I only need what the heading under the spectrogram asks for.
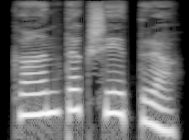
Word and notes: ಕಾಂತಕ್ಷೇತ್ರ: kāntakṣētra

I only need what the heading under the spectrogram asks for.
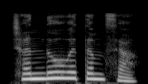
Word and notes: ಛಂದೋವತಂಸ: Kannada

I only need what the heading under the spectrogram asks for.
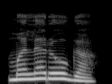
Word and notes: ಮೇಲಾರೈಕೆ: kannada

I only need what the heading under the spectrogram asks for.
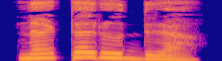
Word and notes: ನಡುರಾತ್ರೆ: naḍu rātre

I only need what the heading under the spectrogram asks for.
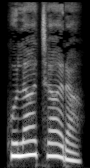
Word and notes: ಕೋಲಚಾರಿ: Kannada

